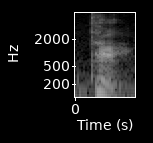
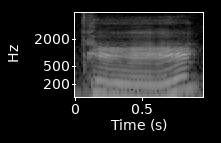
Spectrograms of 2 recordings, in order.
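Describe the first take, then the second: First: "ta" said briefly, on one beat; one quick falling "ta"; short single beat. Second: "Ta" drawn out over two beats; long sustained "Ta"; held half note. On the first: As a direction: cut "ta" short with no held vowel. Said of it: "we end with a ta". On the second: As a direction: stretch the vowel of "Ta" long, lifting at the end. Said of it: "Half note". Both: Shown as a demonstration.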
